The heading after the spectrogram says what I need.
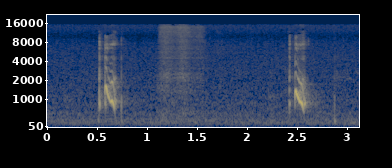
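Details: Newborn baby with hiccups: two short, abrupt squeaky catches of breath about two seconds apart in a quiet room; typical newborn hiccups.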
